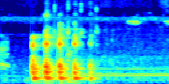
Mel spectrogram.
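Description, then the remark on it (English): Crickets chirp in a quick, clear run of four or five rhythmic pulses, then fade into a faint, thin high-pitched trill against a quiet background. “No, all I hear is crickets.”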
